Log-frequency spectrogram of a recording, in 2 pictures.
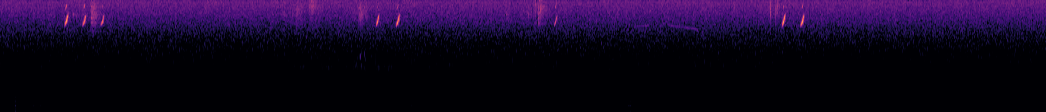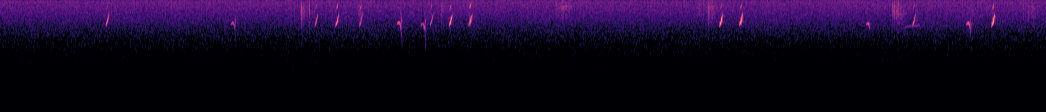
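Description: bird, bird calls

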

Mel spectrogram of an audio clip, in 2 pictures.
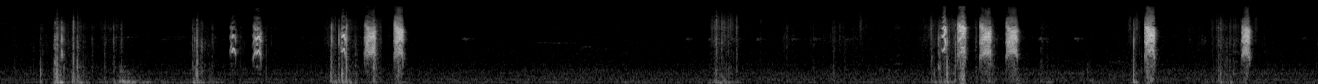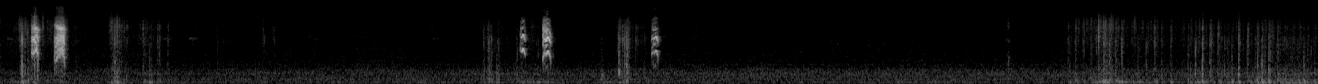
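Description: bird, bird calling

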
